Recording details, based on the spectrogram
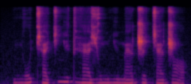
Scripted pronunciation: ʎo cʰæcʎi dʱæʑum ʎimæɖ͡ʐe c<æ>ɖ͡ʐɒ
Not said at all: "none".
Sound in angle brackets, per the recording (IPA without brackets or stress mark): æ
